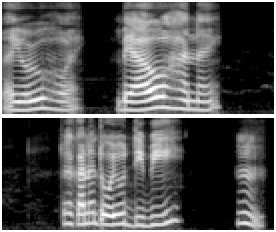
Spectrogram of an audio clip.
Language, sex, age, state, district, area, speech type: Assamese, female, 18-30, Assam, Charaideo, urban, spontaneous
